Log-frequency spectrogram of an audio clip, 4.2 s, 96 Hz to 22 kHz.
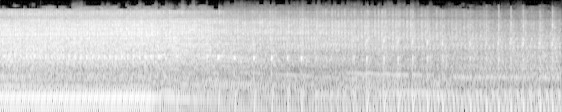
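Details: Vintage Honda Squash (AB11-1064) 12V scooter with electric start, idling just after the starter cuts out: small single ticks over at a quick, steady beat, even and quiet, no knocks or rattles; no abnormal engine noise, normal idle.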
